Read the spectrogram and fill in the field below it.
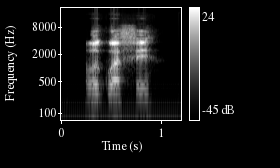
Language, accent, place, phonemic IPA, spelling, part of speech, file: French, France, Lyon, /ʁə.kwa.fe/, recoiffer, verb, LL-Q150 (fra)-recoiffer.wav
- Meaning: to fix one's hair (again, or after being disturbed)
